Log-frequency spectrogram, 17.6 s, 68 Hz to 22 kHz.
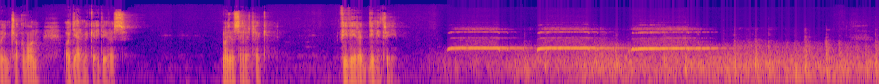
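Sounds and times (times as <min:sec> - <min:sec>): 
speech: 0:00.0 - 0:02.6, 0:04.4 - 0:05.4, 0:06.8 - 0:08.0
train rumbling along the tracks with loud clatter: 0:08.8 - 0:17.5
train horn long blasts: 0:08.9 - 0:14.5
train wheels clicking over rail joints: 0:10.2 - 0:17.5.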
